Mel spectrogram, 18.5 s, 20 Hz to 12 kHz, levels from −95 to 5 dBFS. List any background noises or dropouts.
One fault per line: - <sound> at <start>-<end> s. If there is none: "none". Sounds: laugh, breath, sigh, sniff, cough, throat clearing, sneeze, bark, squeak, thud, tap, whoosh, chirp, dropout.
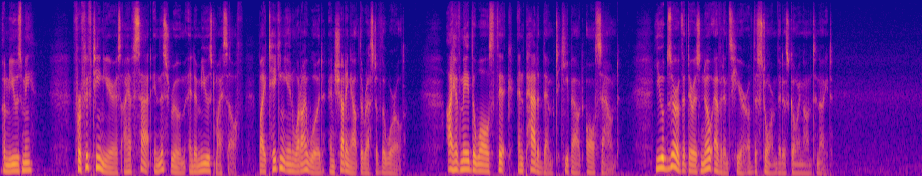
none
